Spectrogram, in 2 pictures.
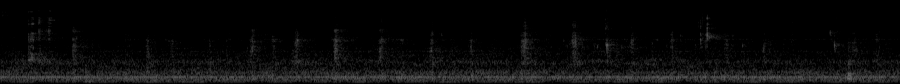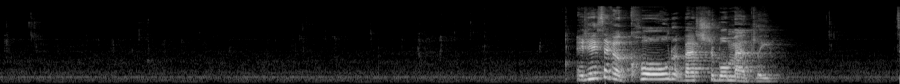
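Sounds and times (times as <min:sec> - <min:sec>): mouth clicks while chewing: 0:02.5 - 0:09.5.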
